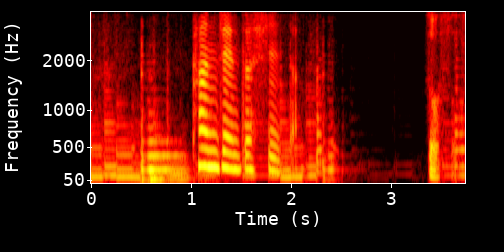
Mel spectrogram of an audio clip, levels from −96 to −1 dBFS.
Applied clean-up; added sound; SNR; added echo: neural mask model RNNoise.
